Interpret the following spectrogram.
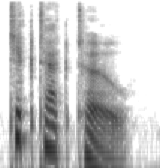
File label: "tic tac toe", British English pronunciation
